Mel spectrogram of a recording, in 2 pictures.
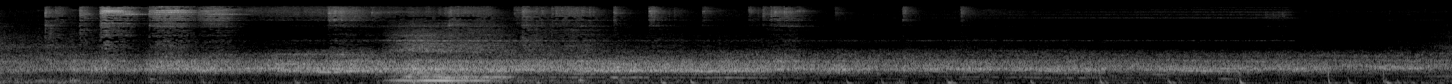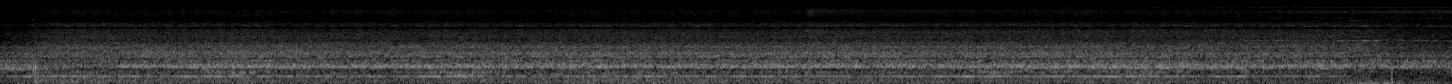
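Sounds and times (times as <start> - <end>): noisy rush: 0.0 - 19.1
electric train humming: 0.0 - 29.0.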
